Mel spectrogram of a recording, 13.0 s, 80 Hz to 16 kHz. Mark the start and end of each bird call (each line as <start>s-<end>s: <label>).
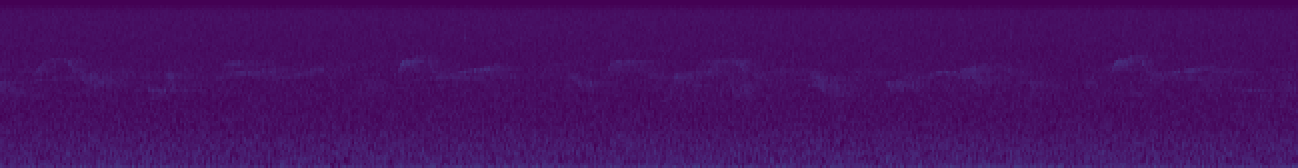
0.0s-12.3s: Eastern Wood-Pewee (Contopus virens)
